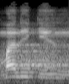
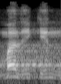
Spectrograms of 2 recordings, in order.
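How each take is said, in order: Both takes have the same delivery.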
